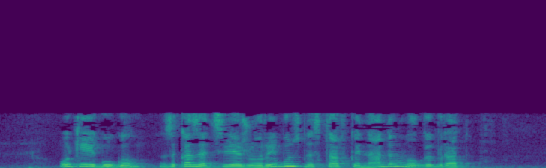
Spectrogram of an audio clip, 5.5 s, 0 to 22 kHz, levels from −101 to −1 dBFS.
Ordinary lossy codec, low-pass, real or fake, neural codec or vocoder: MP3, 32 kbps; 7.2 kHz; real; none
